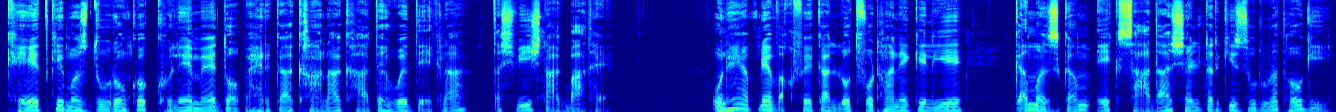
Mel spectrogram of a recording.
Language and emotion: Urdu, sad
